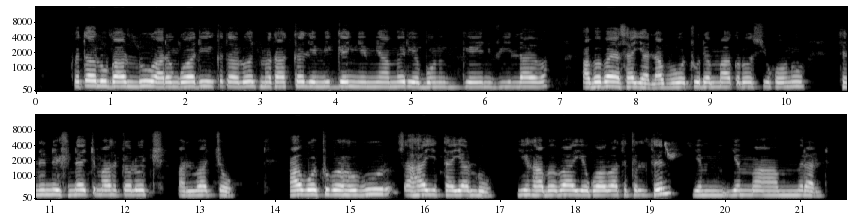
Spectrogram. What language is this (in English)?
Amharic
